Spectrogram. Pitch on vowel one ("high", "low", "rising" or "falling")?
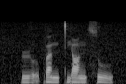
low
